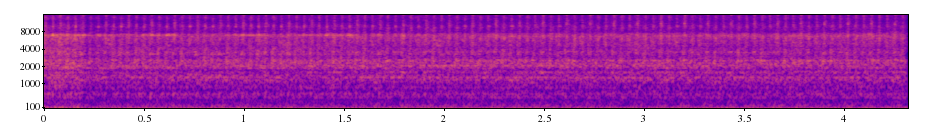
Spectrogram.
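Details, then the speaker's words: Suzuki Every Wagon with hard hot starting and RPM fluctuation, warmed up with cold indicator off and aircon off: smooth, even idle steady at 900 rpm with no hunting or surging. "So ayan nga guys, nasa 900 na yung kanyang RPM. Kitang-kita naman natin wala na siyang fluctuation sa kanyang RPM. Yan wala ng fluctuation sa kanyang RPM oh."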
